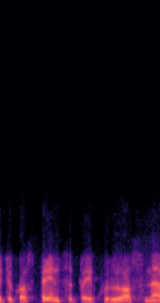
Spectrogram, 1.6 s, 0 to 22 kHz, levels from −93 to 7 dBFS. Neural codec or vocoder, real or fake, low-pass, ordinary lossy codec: none; real; 7.2 kHz; Opus, 16 kbps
